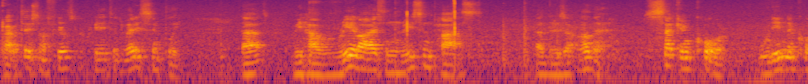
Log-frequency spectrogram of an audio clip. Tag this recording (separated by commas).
Speech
